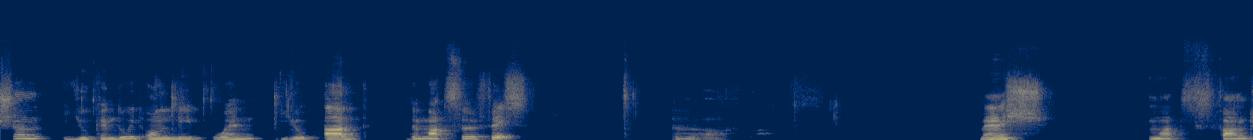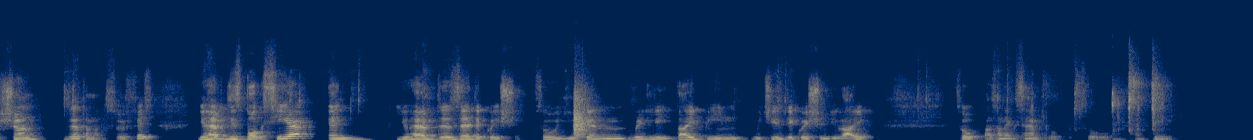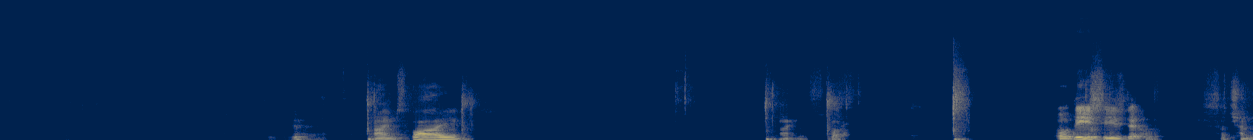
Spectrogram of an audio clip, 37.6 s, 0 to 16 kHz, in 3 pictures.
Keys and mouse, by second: 1.5 x, 2.6 shift+a, 8.0 shift+a, 15.3-21.8 drag, 22.3-24.5 drag, 24.8-26.3 drag, 27.1-35.1 drag, 27.1-30.8 right drag, 35.0 right click, 35.5 click, 35.5 right click, 36.4-37.5 drag, 36.4-37.5 right drag.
